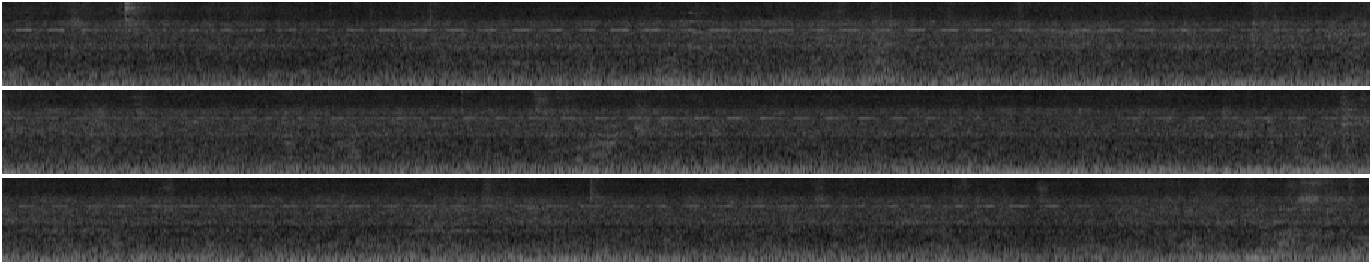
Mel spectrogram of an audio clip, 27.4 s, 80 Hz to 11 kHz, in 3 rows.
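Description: Muffled rumble of a taxiing jet airliner, a Boeing 737, heard through terminal glass. It swells for a few seconds past the middle as the plane passes closest, under a thin steady high tone.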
